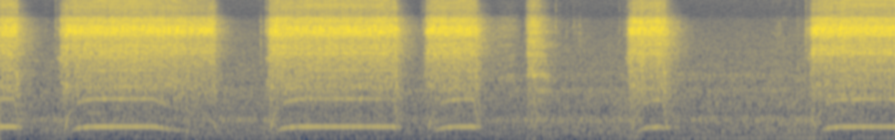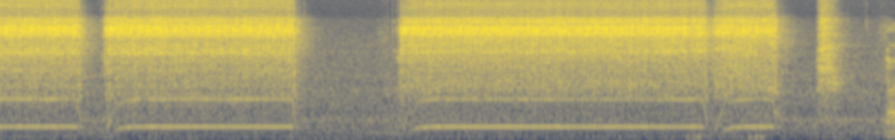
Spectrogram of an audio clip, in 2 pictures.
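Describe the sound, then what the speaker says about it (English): An electric drill bores pilot holes in a wooden guitar headstock during a rebuild, whining in repeated bursts of a few seconds each, separated by short pauses. It is loud and close, with no talk. "drill the pilot holes"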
